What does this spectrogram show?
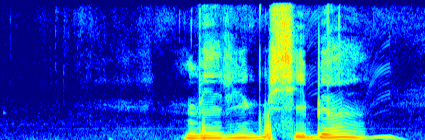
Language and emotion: Russian, neutral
